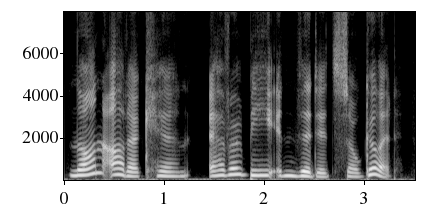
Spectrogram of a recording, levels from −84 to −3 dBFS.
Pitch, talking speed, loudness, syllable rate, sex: 230 Hz, 135 wpm, -18 LUFS, 3.8 syllables/s, female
